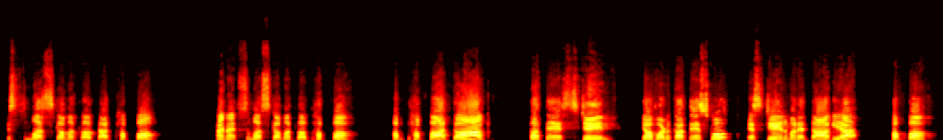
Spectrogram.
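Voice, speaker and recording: High-voiced man teaching vocabulary. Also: pushed and bright. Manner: explains in Hindi, reads English words slowly, checks in with "है ना?". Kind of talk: exam-prep vocabulary lesson.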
